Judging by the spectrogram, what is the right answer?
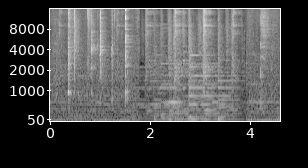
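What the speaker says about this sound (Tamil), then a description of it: "நல்லா ஒரு பிரட்டிப்போம்." A spoon scrapes and clinks against a metal cooking pan while peanut rice is stirred, in a steady close run of metallic scraping with no talk.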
